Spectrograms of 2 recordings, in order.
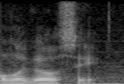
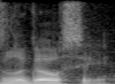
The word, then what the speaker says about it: Lugosi: But where we're going to get into trouble is Lugosi, which apparently, according to Brian Bela Schoenberg, or whatever his name is, should be pronounced Lugosi. Lugosi. Well, Lugosi. Nobody fucking does that, and neither Bela are we.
